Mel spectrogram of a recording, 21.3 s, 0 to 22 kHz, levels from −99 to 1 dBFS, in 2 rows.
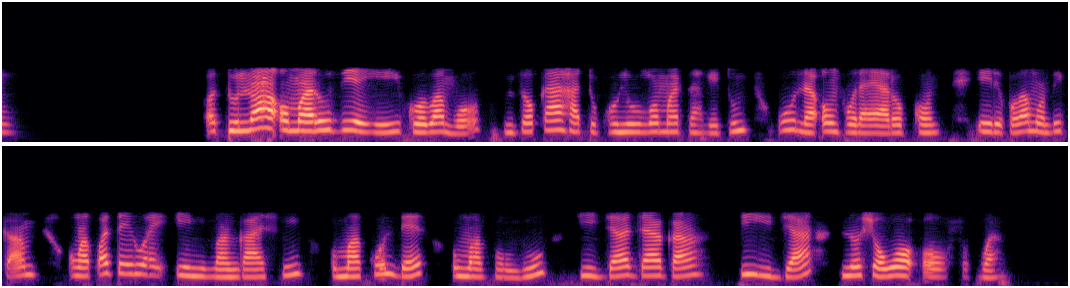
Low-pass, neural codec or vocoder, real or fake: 3.6 kHz; codec, 16 kHz, about 1 kbps, DyCAST, with the encoder's durations; fake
